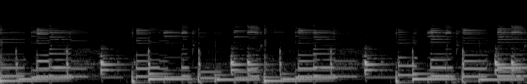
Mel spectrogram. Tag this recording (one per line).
91-bpm
beat
drum-loop
drums
funky
guitar
latin
loop
rap
rhythm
